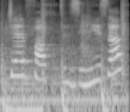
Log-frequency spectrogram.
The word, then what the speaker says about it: Ćevapi: It's called Ćevapi. How do you pronounce it?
